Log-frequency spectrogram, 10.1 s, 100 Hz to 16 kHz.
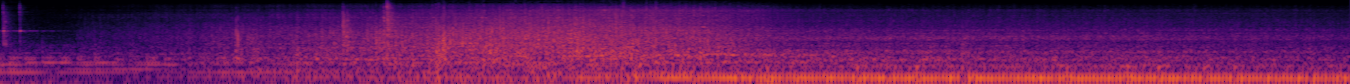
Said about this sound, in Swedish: sitter i hans bil, en Aston Martin. Vi stannar framför en annan industrilokal 20 minuter bort.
